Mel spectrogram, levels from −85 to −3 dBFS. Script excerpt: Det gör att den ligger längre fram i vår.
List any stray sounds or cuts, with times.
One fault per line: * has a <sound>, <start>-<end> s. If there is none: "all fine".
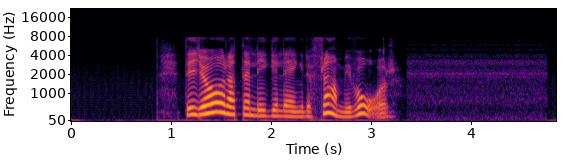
all fine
